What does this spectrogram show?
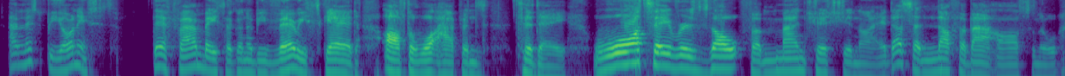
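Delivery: ordinary talk, nothing marked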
